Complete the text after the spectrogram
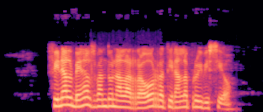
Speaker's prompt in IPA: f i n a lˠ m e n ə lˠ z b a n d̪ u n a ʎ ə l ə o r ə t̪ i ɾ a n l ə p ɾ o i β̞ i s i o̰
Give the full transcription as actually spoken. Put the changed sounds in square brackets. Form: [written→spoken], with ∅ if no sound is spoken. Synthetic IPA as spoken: f i n a lˠ m e n ə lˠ z [b→β] a n d̪ u n a [ʎ→l] ə [l→r] ə o r ə t̪ i ɾ a n l ə p ɾ [o→u] i β̞ i s i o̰

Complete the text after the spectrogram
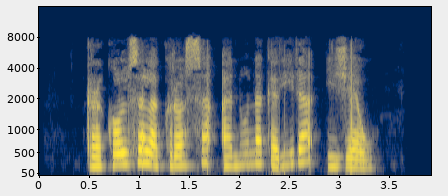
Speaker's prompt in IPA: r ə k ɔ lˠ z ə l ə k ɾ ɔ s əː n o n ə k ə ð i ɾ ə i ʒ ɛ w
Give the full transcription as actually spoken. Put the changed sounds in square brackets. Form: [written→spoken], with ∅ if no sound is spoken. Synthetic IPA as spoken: r ə k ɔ lˠ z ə l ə k ɾ ɔ s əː n [o→u] n ə k ə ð i ɾ ə i ʒ ɛ w

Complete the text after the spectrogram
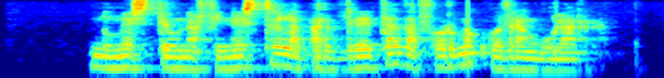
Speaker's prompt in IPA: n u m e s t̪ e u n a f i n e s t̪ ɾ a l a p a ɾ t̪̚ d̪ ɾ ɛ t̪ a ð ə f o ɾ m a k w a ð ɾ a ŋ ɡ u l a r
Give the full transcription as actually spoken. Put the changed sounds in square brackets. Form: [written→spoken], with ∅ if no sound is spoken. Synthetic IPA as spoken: n u m e s t̪ e u n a f i n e s t̪ ɾ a l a p a ɾ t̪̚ d̪ ɾ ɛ t̪ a ð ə f o ɾ m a k w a ð ɾ a ŋ ɡ u l a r

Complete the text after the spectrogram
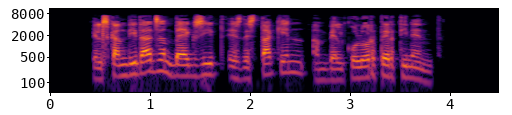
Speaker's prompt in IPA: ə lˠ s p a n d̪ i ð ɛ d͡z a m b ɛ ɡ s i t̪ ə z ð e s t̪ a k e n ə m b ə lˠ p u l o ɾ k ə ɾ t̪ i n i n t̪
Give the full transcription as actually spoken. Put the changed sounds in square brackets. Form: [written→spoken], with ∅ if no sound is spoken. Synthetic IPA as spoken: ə lˠ s [p→k] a n d̪ i ð [ɛ→a] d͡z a m b ɛ ɡ [s→z] i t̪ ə z ð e s t̪ a k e n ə m b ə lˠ [p→k] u l o ɾ [k→p] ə ɾ t̪ i n [i→e] n t̪

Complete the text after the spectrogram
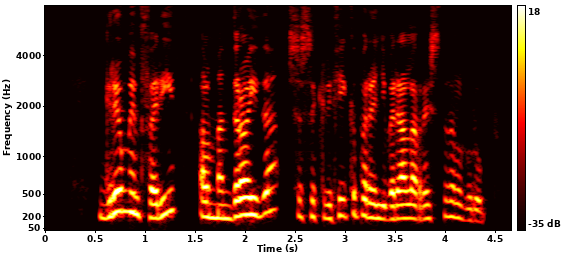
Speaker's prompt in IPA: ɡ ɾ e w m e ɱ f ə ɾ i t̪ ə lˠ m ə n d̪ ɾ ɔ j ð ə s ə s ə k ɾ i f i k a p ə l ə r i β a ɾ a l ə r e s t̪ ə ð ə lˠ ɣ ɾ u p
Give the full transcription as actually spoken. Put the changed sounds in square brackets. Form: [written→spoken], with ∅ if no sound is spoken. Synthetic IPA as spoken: ɡ ɾ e w m e ɱ f ə ɾ i t̪ ə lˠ m ə n d̪ ɾ ɔ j ð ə s ə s ə k ɾ i f i k [a→ə] p ə [l→ɾ] ə [r→ʎ] i β [a→ə] ɾ a l ə r e s t̪ ə ð ə lˠ ɣ ɾ u p

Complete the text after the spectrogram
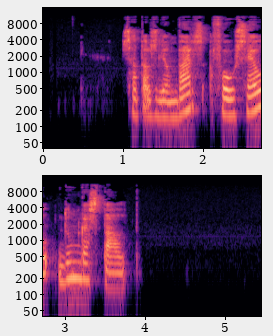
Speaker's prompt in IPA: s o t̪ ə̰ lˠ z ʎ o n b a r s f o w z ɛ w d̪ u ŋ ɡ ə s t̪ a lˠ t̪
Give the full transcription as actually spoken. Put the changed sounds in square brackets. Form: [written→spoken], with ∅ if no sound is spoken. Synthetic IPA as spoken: s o t̪ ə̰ lˠ z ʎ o [n→m] b a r s f o w [z→s] ɛ w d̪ u ŋ ɡ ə s t̪ a lˠ t̪

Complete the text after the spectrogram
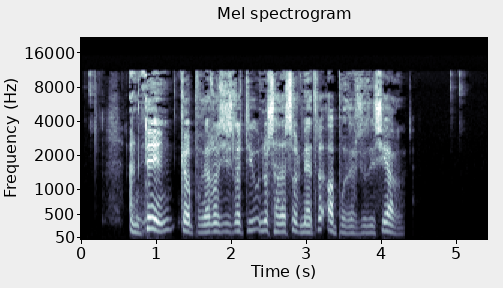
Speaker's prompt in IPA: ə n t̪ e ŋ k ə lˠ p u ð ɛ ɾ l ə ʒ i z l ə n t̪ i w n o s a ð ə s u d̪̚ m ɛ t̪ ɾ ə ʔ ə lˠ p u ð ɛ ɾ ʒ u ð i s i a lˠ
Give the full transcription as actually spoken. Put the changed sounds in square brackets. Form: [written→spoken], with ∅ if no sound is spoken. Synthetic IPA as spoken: ə n t̪ e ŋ k ə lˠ p u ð ɛ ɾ l ə ʒ i z l ə [n→∅] t̪ i w n o s a ð ə s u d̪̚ m ɛ t̪ ɾ ə ʔ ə lˠ p u ð ɛ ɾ ʒ u ð i s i a lˠ

